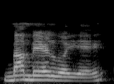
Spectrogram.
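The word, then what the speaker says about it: Ma Mère l'Oye: which I think it's pronounced Ma Marie Loyer Petit Poussé by Maurice Ravel. – Close. It's Ma Mère Loyer, I believe.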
